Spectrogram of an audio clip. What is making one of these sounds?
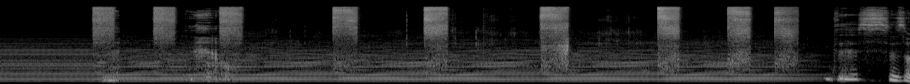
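An airbrush hisses in short bursts of air.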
